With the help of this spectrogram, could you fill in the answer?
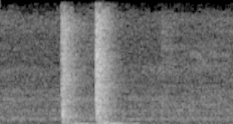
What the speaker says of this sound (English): So we'll kind of open up the door here, turn the light on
